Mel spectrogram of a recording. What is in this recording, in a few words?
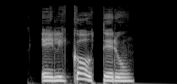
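"Elicòteru", Sardinian word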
